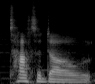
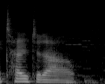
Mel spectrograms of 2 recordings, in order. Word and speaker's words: Totodile: Tatadole. No, I don't say that. I say Totodile. Totodile. I pronounce it correctly. Totodile. What? No, it's not. Totodile. Totodile. That's how you say it.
